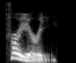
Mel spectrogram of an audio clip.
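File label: "furriery", British English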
